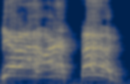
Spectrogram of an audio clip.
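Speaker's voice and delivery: put-on, shrill, very high shout. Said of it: "my mom's still yelling at me".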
